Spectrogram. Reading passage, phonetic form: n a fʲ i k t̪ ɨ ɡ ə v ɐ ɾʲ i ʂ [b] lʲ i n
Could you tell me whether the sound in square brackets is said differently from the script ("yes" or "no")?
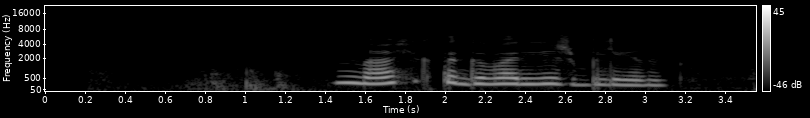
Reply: no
